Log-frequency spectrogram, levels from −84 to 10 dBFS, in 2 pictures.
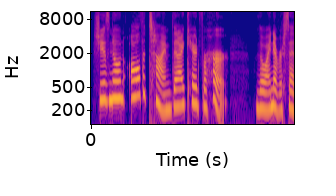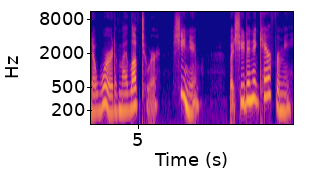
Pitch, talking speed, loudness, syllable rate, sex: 245 Hz, 205 wpm, -17 LUFS, 4.8 syllables/s, female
